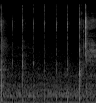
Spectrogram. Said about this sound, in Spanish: ¡Aplauso!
